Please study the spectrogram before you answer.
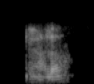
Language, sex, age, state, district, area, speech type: Manipuri, male, 30-45, Manipur, Kakching, rural, conversation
